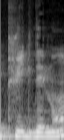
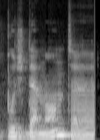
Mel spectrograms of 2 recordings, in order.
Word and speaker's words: Puigdemont: Ça s'écrit Puigdemont, mais ça se prononce Puigdemont.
